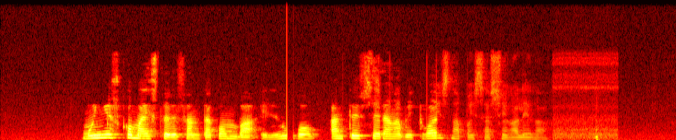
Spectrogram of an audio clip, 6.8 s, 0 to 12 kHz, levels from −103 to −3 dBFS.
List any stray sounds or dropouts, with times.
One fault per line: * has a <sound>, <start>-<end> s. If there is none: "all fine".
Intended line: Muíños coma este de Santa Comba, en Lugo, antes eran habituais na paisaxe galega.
* has a dropout, 2.9-2.9 s
* has a whoosh, 5.9-6.1 s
